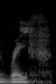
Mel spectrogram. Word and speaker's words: Ralph: Rafe. Williams. Oh, wait. Wait. Rafe. Yeah. Rafe. Rafe. Rafe fines. Is that an L? It is. That's how you spell it. It's Rafe Fines.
